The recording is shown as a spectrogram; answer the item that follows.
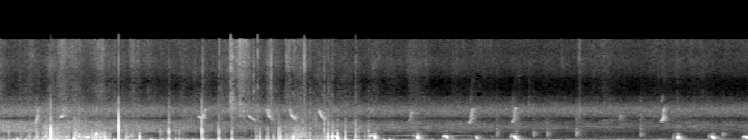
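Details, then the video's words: Mother hen and a newly hatched chick, about one day old, eating feed sprinkled outside the nesting box: a few short low clucks repeated in a loose series, thin high downslurred peeps, with scratching and rustling early on. "New chick and mother hen eating"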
